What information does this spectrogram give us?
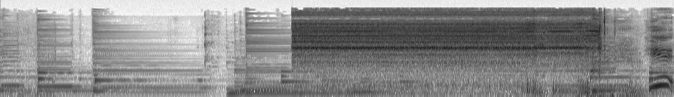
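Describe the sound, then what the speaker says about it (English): A power drill bores holes in a wooden panel ahead of jigsaw cutting, short whirring starts followed by a long steady high-pitched whine, loud and close, with a few softer motor bursts at the beginning. "Here you can see me preparing all the holes so I can have a good start for my jigsaw"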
